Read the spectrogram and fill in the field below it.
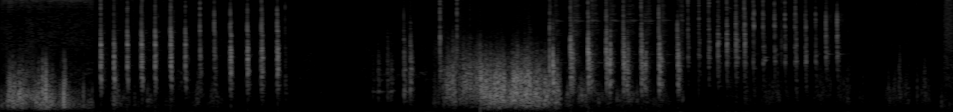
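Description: A mallet knocks a wooden beam into place with sharp blows.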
